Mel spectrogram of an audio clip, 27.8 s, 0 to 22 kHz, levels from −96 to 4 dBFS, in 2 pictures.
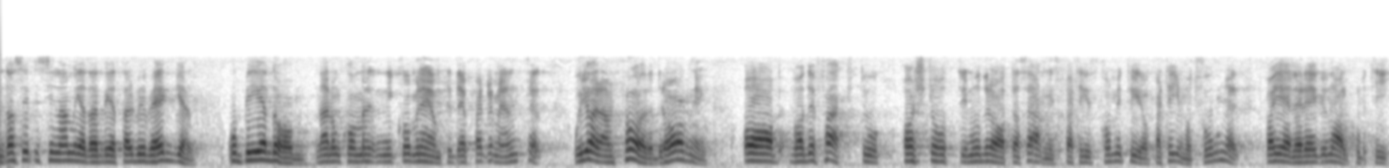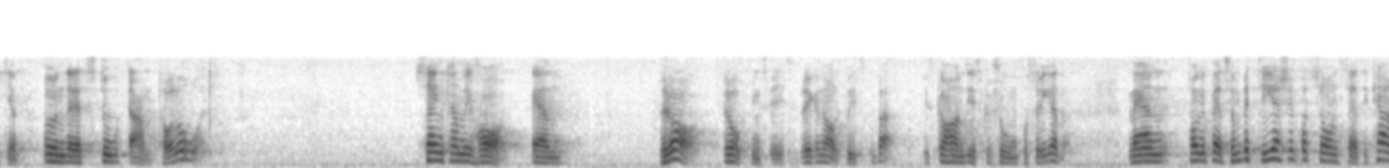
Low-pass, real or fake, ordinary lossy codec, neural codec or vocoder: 5.4 kHz; fake; none; codec, 16 kHz in and 24 kHz out, 2.2 kbps, FireRedTTS-2 codec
